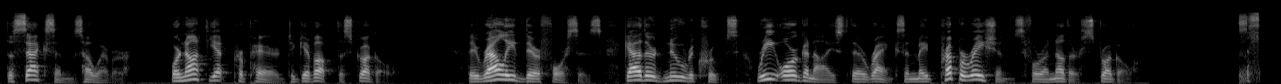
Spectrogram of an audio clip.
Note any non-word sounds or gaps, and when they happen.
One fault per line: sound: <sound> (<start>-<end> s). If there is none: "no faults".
sound: laugh (12.4-12.6 s)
